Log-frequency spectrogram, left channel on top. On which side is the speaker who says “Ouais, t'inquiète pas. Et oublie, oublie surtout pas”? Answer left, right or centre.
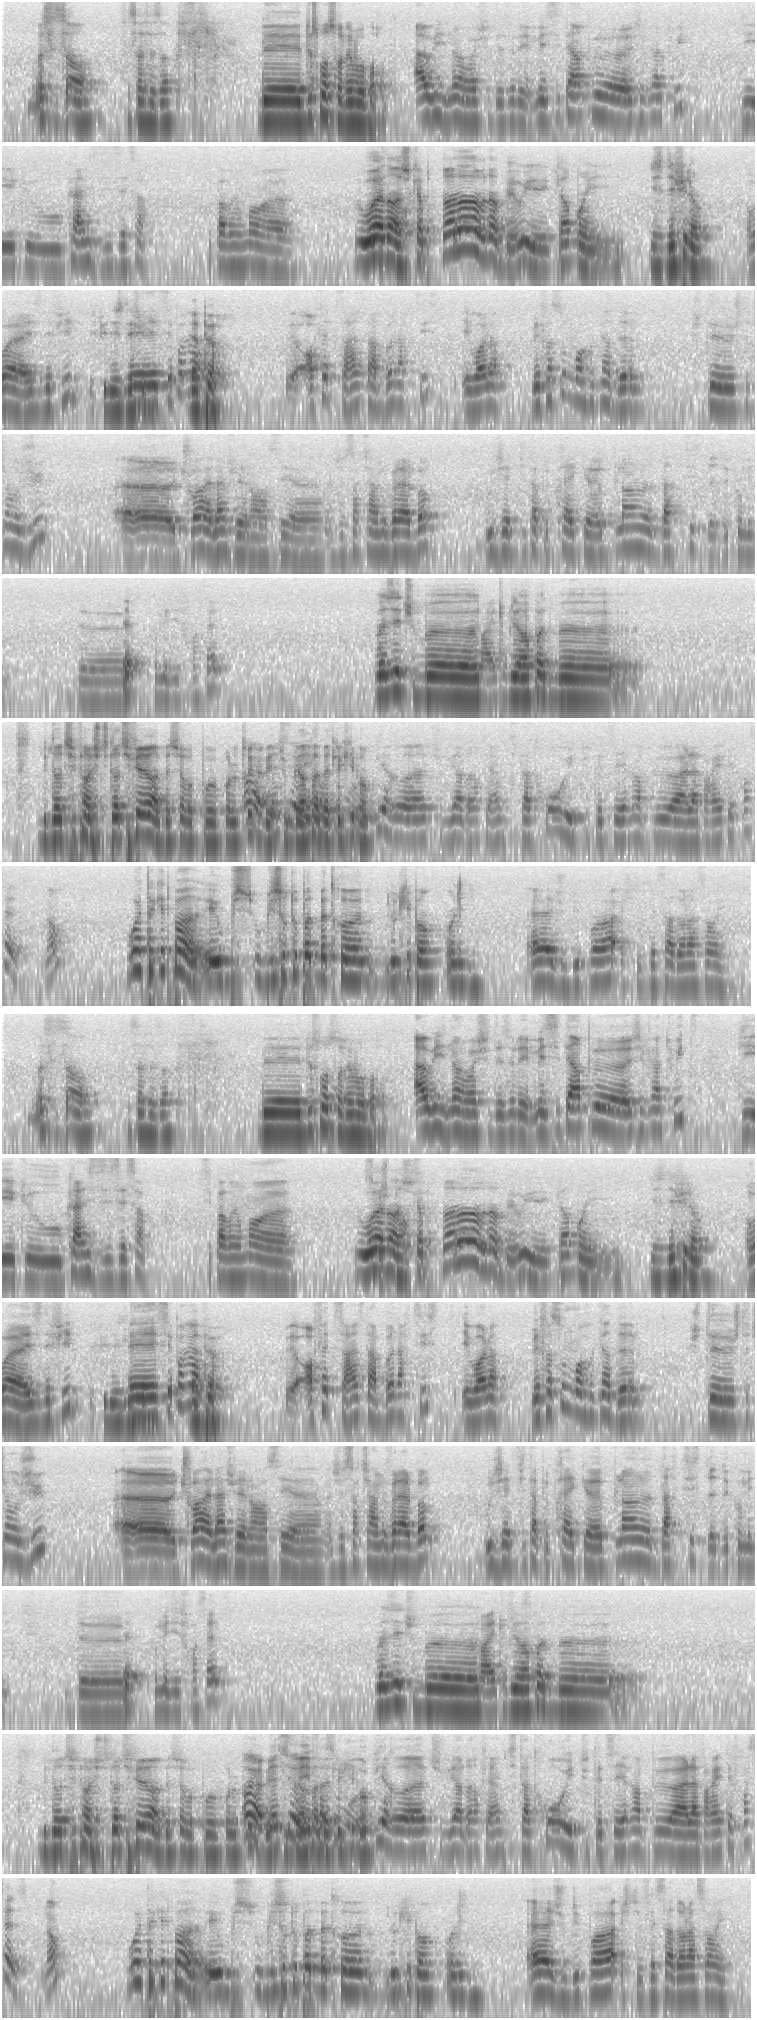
Left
